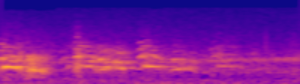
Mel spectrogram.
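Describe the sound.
A sled dog team yips and whines in overlapping high, wavering calls, a steady moderately loud chorus with no talk over it.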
